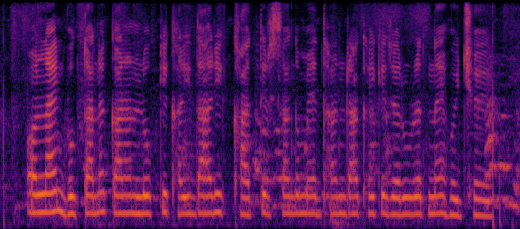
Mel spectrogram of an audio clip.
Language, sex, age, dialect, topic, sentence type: Maithili, female, 18-24, Eastern / Thethi, banking, statement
